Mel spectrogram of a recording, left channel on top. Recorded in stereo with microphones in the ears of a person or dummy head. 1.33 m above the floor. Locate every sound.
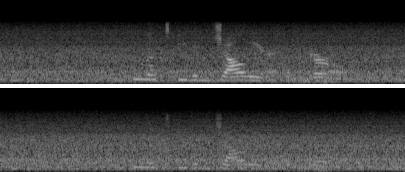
1.3 s a woman speaking: 45° left (ahead or behind)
